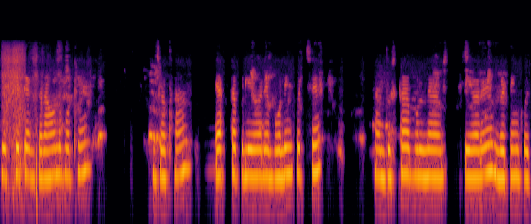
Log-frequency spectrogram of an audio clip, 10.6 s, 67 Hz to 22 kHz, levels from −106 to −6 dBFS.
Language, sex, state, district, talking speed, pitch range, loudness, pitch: Bengali, female, West Bengal, Jhargram, 90 wpm, 230-255 Hz, -30 LUFS, 235 Hz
